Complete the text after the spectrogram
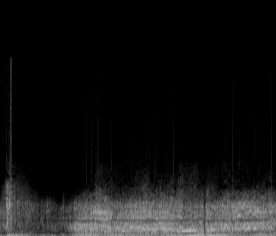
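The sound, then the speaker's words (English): A car engine roars as the vehicle pulls away fast, its tires squealing against the pavement in a loud, sustained screech with no talking. “Here's the car. Let's go. Ben, you drive, huh?”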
